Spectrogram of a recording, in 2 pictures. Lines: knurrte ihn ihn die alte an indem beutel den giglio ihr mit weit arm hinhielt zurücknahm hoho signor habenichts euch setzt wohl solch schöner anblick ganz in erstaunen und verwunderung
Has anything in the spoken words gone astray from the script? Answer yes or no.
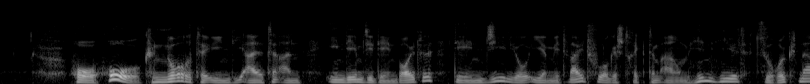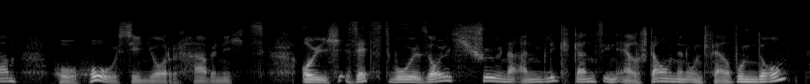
yes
